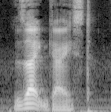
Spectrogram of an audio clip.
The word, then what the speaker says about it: Zeitgeist: But if you want to actually go to that bar, it's Zeitgeist. Zeitgeist.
